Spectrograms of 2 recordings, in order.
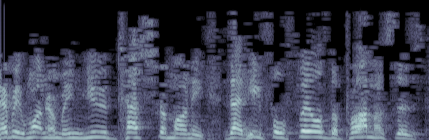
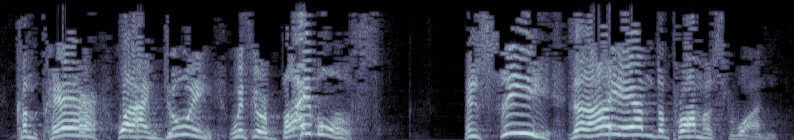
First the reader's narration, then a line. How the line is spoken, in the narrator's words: He was shouting to the people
